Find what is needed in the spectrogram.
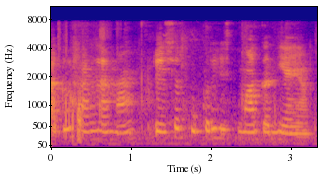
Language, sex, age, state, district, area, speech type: Sindhi, female, 30-45, Madhya Pradesh, Katni, rural, spontaneous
